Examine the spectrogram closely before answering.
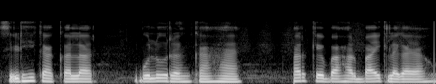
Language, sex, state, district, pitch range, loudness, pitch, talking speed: Hindi, male, Jharkhand, Palamu, 125-140 Hz, -14 LUFS, 130 Hz, 180 wpm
